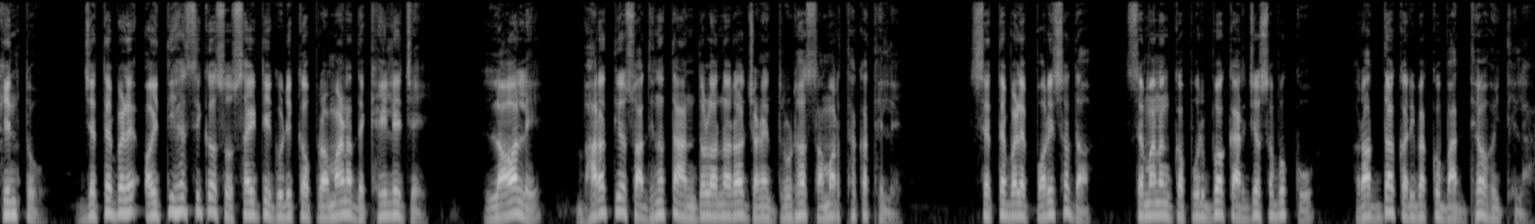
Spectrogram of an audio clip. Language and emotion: Odia, neutral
